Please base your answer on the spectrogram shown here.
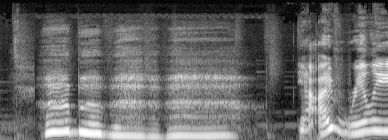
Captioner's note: murmuring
